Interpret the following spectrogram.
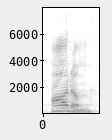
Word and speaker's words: autumn: coming climb climbing climber if you have MN at the end of a roote the N will be silent so this sound is m m Au says a Autumn column solemn if you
